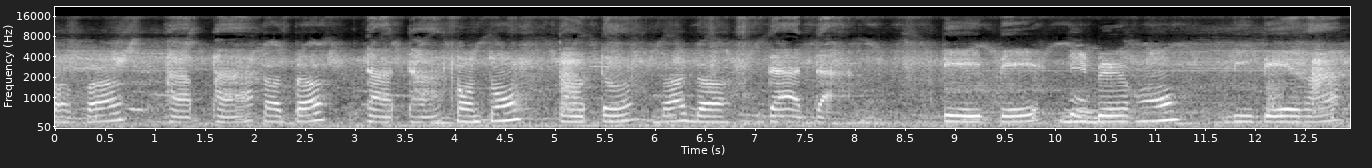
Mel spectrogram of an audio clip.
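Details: Child operated on for cleft palate, in speech therapy, repeating practice words; difficulty with high-pressure sounds (P, B, T, D, K) as air escapes into the nasal cavity; cleft palate speech.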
